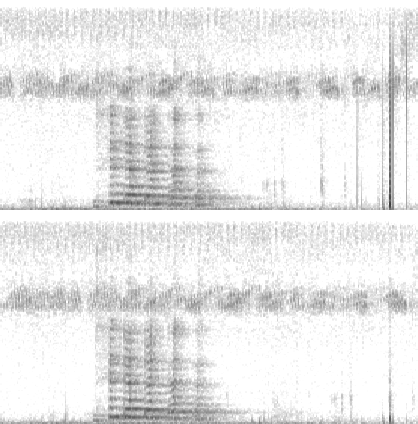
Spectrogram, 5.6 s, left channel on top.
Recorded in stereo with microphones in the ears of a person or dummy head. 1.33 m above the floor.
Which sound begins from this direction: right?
Laughter, at 1.2 s.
